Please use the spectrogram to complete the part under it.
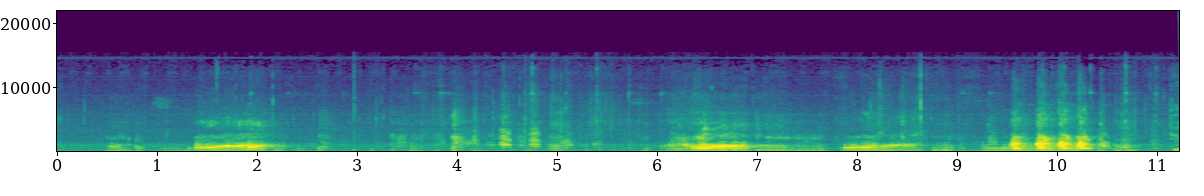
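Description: A dog growls protectively over its stick on an outdoor walk at Kinver Edge, in three or four rumbling bursts of low grunting growls, fairly close, with quiet gaps between them.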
